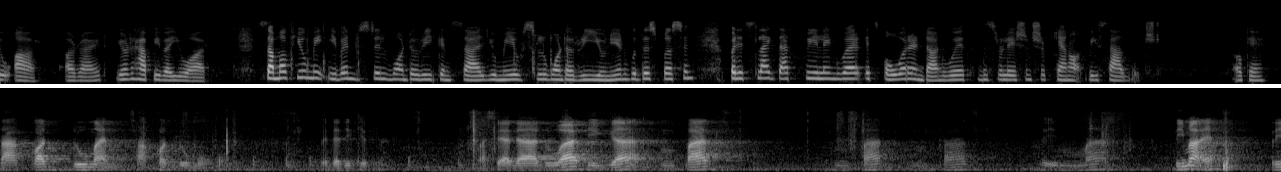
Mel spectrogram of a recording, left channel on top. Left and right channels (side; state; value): both; different; correlation 0.00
